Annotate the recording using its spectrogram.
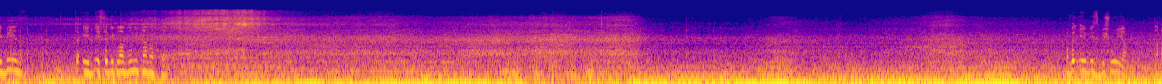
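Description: A car engine hums with a steady low road rumble from inside a moving car.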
